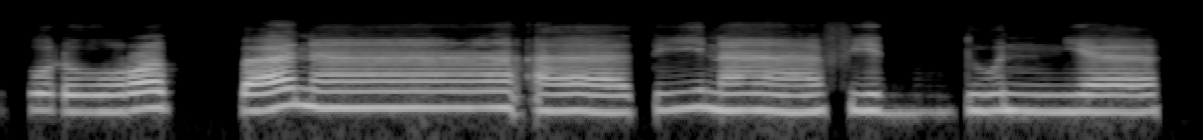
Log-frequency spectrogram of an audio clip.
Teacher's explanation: kalau nun bertasid harus ditahan lebih lama ya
